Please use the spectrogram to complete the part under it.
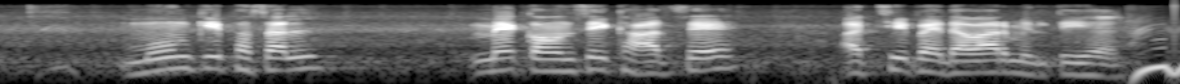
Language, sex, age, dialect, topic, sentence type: Hindi, male, 18-24, Marwari Dhudhari, agriculture, question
